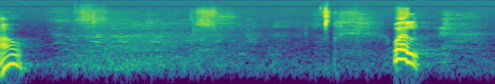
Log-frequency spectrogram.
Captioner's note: audience laughter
